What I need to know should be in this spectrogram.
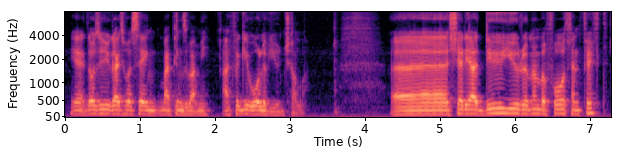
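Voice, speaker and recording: A man's voice: fairly low pitch, steady tone, moderate pace. A man hosting a casual livestream Q&A, reading out questions and answering conversationally, with Arabic phrases sprinkled in.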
